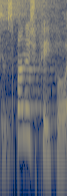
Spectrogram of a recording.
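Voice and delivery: usual speaking voice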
